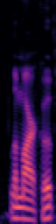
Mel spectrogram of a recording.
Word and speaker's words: Lamarck: But the workout that I'm looking at right now is called Lamarck. That's how you say it. Lamarck.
